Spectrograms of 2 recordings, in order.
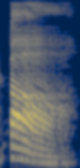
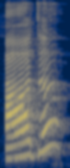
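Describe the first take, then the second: First: "gar" as a loud, long final beat; second-syllable stress. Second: "garda" with a loud first syllable; first-syllable stress. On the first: Teacher offering the other option, stress on the end. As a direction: stretch and punch "gar". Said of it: "is it". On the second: Teacher quizzing on the left word, stress first. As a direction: hit "gar", let "da" fall away. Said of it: "The one on the left". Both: Shown as a demonstration.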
